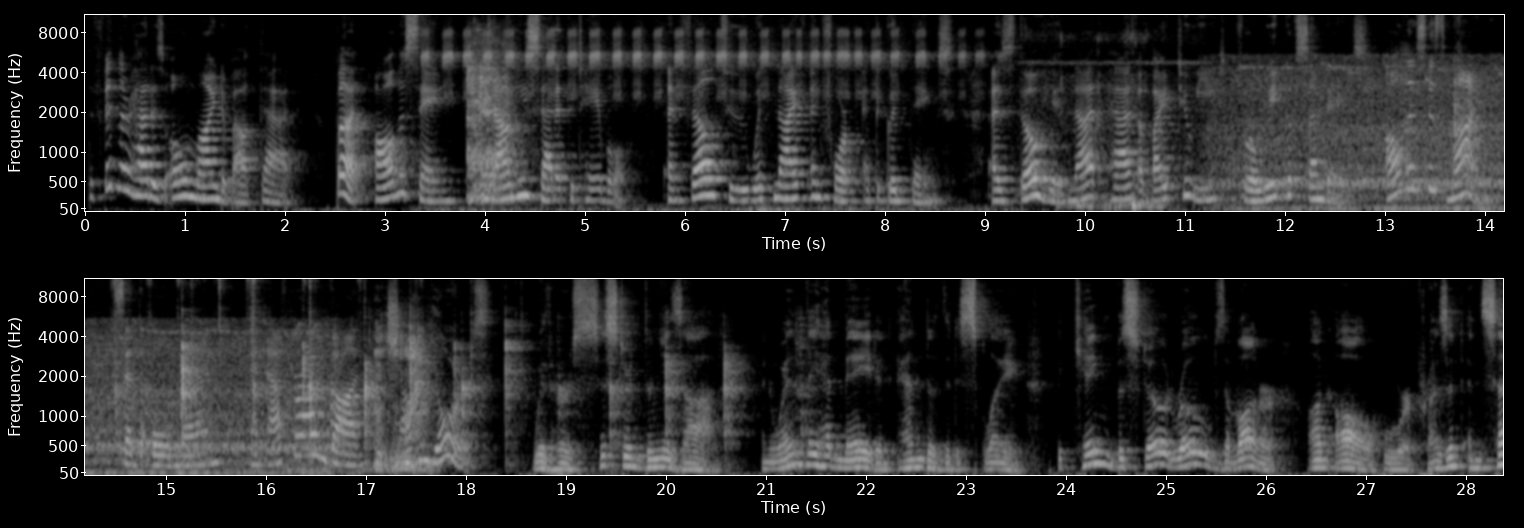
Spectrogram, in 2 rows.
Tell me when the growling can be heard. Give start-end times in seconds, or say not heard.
3.8-4.7, 16.2-17.8.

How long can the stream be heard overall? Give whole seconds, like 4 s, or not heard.
not heard.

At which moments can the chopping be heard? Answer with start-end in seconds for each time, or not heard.
13.1-21.4.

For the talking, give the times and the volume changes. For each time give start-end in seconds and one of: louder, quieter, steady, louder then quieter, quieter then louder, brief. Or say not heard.
0.0-28.3 steady.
